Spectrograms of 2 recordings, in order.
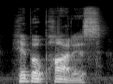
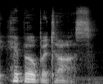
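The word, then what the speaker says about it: Hippopotas: inflection on each syllable I have pronounced this hippo potus which I should have realized sounds a little too much like hippopotamus but then I read this handbook and I realized that it was actually hippo pitous fortunately it's evolution hippo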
